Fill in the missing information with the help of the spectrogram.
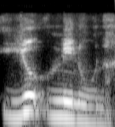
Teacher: Here you just 1 second dhamma and your voice is basically caught in between and say yu'minuna, and that is a soft jerk because of Hamza, okay? Because of Hamza, it is, it feels that there is a bit stopping in the exit point.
